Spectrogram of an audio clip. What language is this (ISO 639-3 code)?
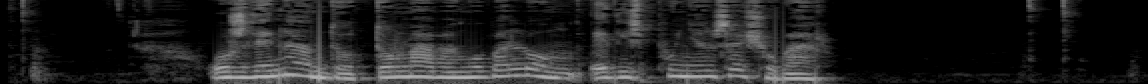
glg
